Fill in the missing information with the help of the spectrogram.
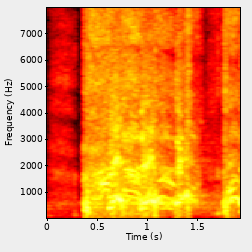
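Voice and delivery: loud, open, uncovered cough. Shown as a demonstration. Demonstrating in the elevator, a loud uncovered cough. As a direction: hack out one big loud cough. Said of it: "I started coughing really loud".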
